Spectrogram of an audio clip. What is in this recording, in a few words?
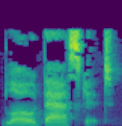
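"blow a gasket", English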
